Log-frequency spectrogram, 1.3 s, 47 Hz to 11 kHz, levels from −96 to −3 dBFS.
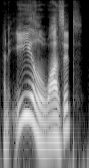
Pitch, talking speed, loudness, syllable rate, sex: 155 Hz, 180 wpm, -19 LUFS, 3.4 syllables/s, male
